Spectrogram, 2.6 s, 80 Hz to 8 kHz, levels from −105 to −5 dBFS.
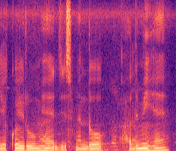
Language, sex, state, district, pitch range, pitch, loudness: Hindi, male, Jharkhand, Ranchi, 110-125 Hz, 115 Hz, -14 LUFS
